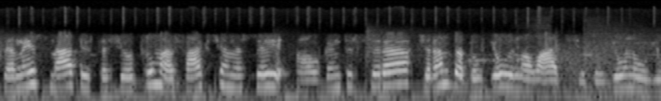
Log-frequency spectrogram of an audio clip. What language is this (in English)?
Lithuanian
